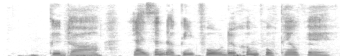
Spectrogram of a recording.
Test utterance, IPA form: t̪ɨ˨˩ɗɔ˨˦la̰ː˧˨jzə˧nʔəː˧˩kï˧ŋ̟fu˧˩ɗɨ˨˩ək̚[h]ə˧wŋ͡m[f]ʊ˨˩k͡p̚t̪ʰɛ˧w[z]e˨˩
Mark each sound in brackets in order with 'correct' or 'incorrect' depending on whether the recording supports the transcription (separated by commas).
incorrect, correct, incorrect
